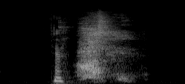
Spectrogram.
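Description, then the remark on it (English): A single sharp sneeze: a quick intake then an explosive burst of breath that trails off, with no talking over it. “You're just sneezing now.”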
